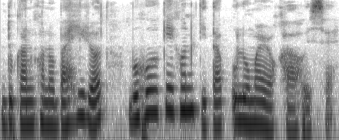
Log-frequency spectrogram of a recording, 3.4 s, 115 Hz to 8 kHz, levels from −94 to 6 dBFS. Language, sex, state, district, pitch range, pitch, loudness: Assamese, female, Assam, Kamrup Metropolitan, 180-215 Hz, 185 Hz, -14 LUFS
